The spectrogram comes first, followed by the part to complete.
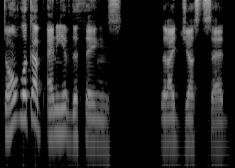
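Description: A man's voice: medium pitch, very animated, a little slow. A young adult man co-hosting a podcast in casual, crude, profane banter. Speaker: podcast co-host.

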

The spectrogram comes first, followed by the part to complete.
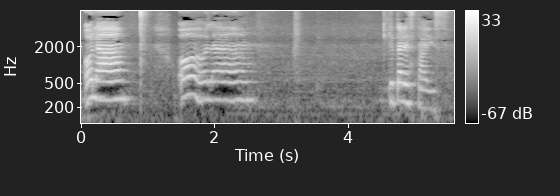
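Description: A woman's voice: sits high, drawn-out words, sharp tone, a little hiss or hum. Sleepy, chatty woman on a live stream. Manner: friendly, chatty, reads comments aloud and reacts. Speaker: Spanish teacher hosting a live stream. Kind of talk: casual live-stream chat reading viewer comments. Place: small indoor room at a table. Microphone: phone camera at arm's length.

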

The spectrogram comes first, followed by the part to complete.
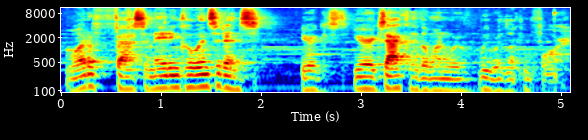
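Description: A man's voice: lowish voice, steady tone, normal speed, a little mellow, roomy sound, faint music behind. A man reading the dialogue of a story game aloud as a player.

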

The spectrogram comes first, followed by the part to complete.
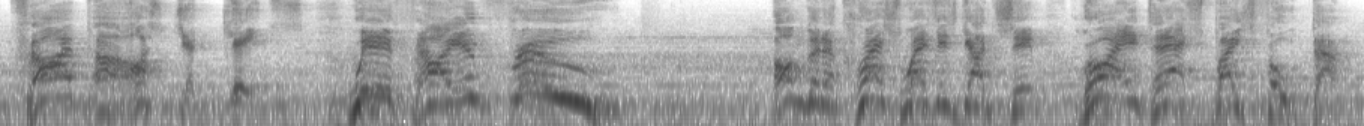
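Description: A man's voice: very high-pitched, sing-song, takes it slowly, vocal fry, exaggerated voice. A man voicing a brutish, bossy ork warboss in a video game, barking orders in crude slang. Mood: fired-up, bellowing. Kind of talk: video game villain acting. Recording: voice under loud game music.

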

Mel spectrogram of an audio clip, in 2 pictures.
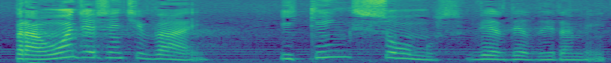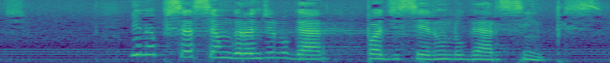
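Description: A woman giving a reflective talk on stage, slow and emphatic, dropping to a hush on key words. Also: mid-range voice, long reverb tail, low-quality recording. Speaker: speaker.

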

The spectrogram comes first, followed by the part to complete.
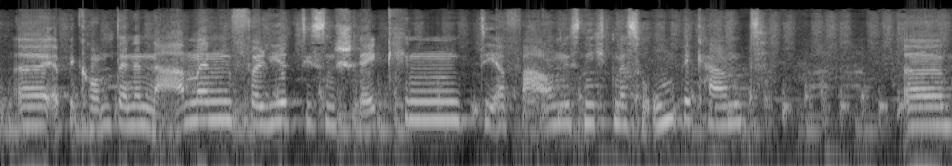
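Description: Woman explaining as expert over music. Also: mid-range voice. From Austria. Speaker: ethnologist, interviewed expert. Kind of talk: spontaneous explanatory interview talk. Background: background music.

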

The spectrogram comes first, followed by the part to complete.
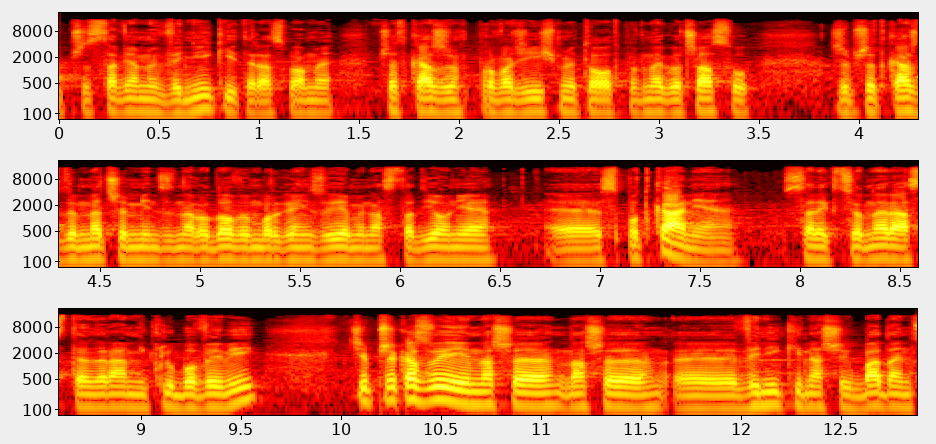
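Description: A man in his forties talks quickly in a seated interview in a lounge. He is a football coach and often stumbles, repeats words and restarts mid-sentence. His voice sits at an average pitch for a man. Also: a little mellow. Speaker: national women's team coach. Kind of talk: relaxed interview answers. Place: lounge with armchairs, indoors.

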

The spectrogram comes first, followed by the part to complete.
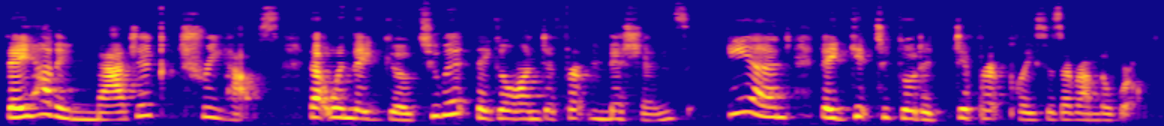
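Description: Bright young woman teacher reading aloud. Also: fairly high pitch, normal speed, few pauses. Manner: animated storytelling, explaining words as she reads. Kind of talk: read-aloud lesson for children. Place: living room at home. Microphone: laptop webcam at close range.

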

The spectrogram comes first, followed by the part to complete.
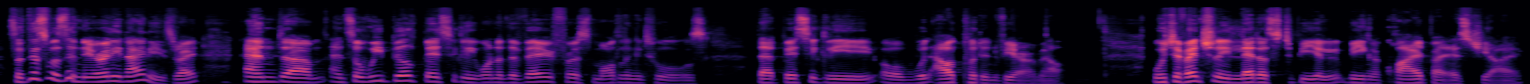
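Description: A man's voice: fairly high pitch, quick pace, creaky, sharp tone, no room sound. A middle-aged man who grew up in Austria, with German as his first language, talking casually over a headset on a video call and rambling with frequent restarts. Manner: rambling, many restarts and "you know". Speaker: guest entrepreneur.

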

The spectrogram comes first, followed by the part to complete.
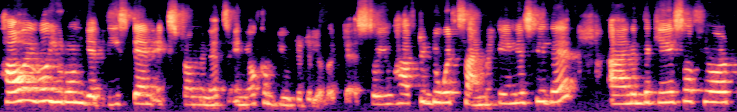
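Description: A young woman with an Indian English accent teaches a webinar in a high, clear voice. She explains steadily and reassuringly. Her voice comes through a video call with a roomy echo. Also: fairly quick. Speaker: IELTS trainer.

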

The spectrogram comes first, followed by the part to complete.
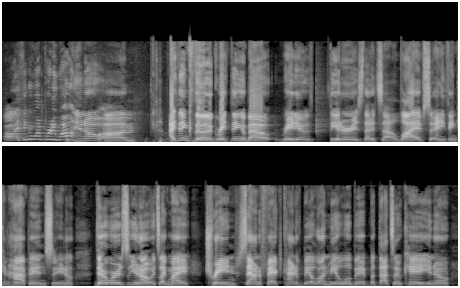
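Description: Casting: young female, bright crisp voice, casual interview chat. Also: high voice, normal speed. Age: young adult. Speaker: student performer being interviewed. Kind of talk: casual post-show chat. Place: small studio, indoors. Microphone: handheld microphone.

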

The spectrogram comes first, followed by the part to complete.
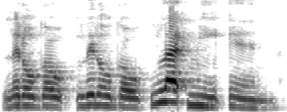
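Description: A woman voicing a greedy, menacing male storybook wolf, growling out loud, drawn-out threats. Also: medium pitch. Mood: coaxing, menacing.

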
